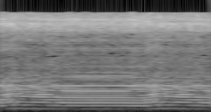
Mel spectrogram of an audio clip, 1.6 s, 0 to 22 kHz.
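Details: Hobbyking RCGF 30 twin engine buzzes with a high, wavering note that sags and stumbles about a second in; misfiring, ignition suspected faulty.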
